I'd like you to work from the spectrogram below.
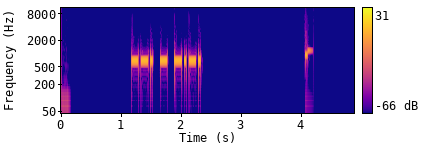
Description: Morse code, heard as a keyed tone, about 30 wpm, 700 Hz. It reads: GTC
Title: USA Call Sign Postfixes - 3 Letters 30wpm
